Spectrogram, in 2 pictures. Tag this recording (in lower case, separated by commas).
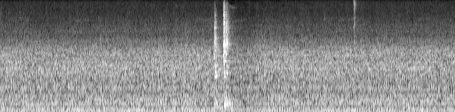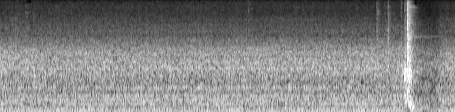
vehicle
